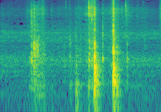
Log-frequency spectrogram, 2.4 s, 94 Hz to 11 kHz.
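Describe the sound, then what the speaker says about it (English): A 2.5 inch scallop circle punch cuts through paper with a few short, sharp clicks close up: one soft click, then two crisper snaps in quick succession, against a quiet room. "I'm going to take my 2 1/2 inch scallop circle punch"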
